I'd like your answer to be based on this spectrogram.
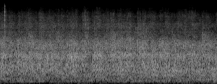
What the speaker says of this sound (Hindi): बालिकाओं के ताली स्वागत करें एक बार जोरदार इनका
